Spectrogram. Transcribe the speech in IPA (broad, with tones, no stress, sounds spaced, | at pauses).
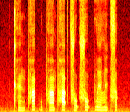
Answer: kʰ ẽ˨˩ ŋ pʰ ã˦ k̚ u˨˩ pʰ ã˧ pʰ a˦ ʔ t͡s o˨ ʔ s o˦ ʔ p w e˥˧ l i˦ ʔ s ə˦ k̚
